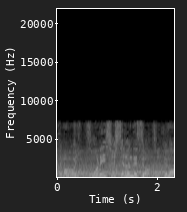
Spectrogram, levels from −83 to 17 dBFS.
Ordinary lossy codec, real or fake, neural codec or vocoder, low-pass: none; real; none; 7.2 kHz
